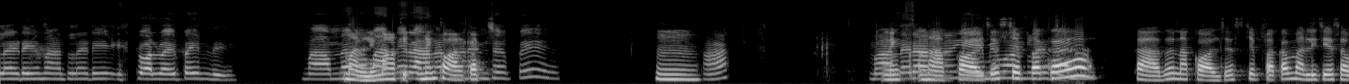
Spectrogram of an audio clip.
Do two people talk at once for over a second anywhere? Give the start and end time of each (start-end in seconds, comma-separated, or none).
8.9-10.5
